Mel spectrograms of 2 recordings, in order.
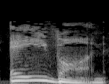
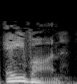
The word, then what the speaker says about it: Avon: Avon A-V-O-N Avon 注意读音 Avon、 Avon、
